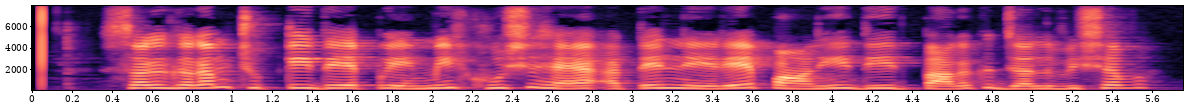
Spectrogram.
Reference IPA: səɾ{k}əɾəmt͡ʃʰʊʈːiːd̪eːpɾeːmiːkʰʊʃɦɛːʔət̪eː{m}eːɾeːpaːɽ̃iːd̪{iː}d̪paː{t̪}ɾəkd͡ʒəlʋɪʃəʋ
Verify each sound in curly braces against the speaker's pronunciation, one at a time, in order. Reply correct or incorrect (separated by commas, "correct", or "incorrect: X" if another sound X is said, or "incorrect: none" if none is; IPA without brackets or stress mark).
incorrect: ɡ, incorrect: n, correct, incorrect: none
